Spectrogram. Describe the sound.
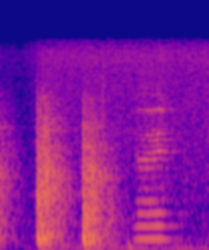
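Two heavy knocks on a workshop door belonging to a construction company, about half a second apart, dull and thudding, followed by a short quieter sound.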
